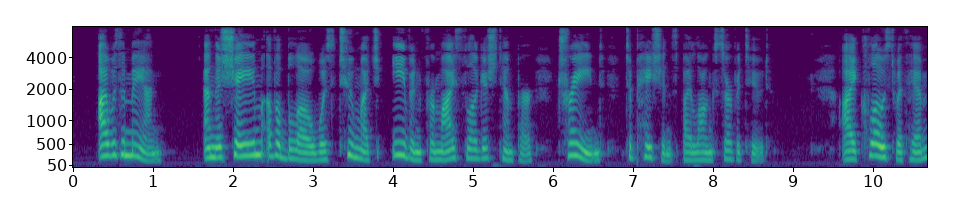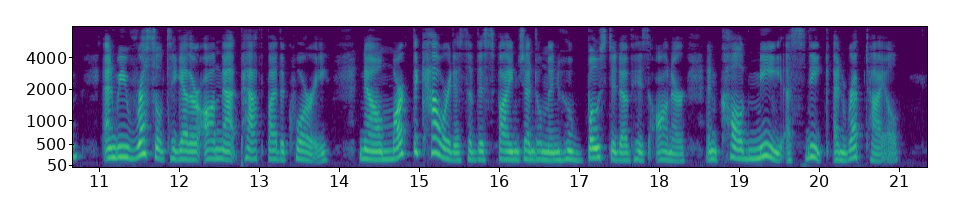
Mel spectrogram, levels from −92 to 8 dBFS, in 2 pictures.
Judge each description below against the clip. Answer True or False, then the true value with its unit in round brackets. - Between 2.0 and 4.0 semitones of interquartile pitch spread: False (4.8 semitones)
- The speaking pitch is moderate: True (180 Hz)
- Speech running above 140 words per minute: True (165 wpm)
